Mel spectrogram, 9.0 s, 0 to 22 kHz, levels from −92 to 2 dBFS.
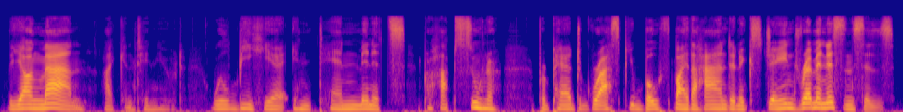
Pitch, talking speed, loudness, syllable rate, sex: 135 Hz, 145 wpm, -22 LUFS, 5.0 syllables/s, female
